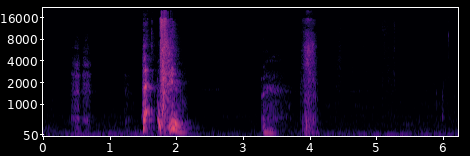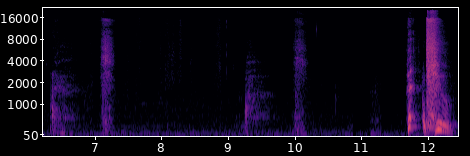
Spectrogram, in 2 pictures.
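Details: Male feeling under the weather, sneezes induced with chhinikkni snuff: about eight repeated loud, explosive sneezes, each with a sharp intake of breath before it.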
